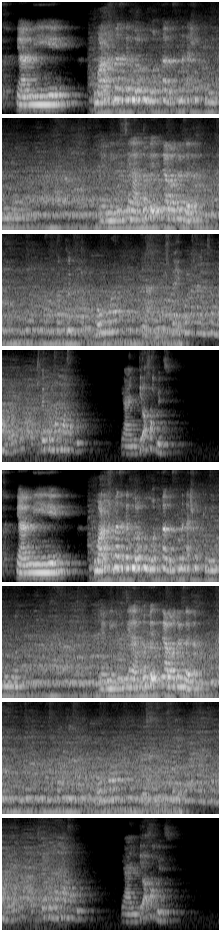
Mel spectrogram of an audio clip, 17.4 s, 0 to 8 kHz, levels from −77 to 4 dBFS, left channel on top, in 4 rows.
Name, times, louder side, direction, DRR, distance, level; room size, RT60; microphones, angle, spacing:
voice 1, 0.3-1.3 1.8-4.8 6.3-8.3, right 2 dB, 25° right, 2 dB, 0.4 m, -18 dB
sound 1, 1.7-14.3, equal, 65° right, 1.0 m, -31 dB
sound 2, 1.7-12.3, right 2 dB, 85° right, 0.5 m, -31 dB
voice 2, 6.6-7.5 9.5-11.1 11.4-14.6 15.4-16.4, left 3 dB, 45° left, 3 dB, 0.5 m, -28 dB
5.1 x 2.4 x 3.3 m, 1.1 s
head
